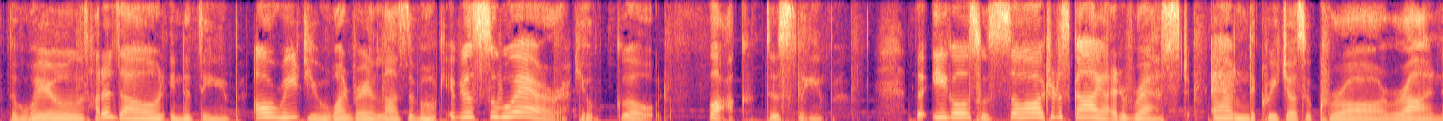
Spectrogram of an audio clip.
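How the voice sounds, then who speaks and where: A woman reads a bedtime storybook in a soft, mellow voice. She takes her time over each line, gentle and sometimes sinking to a whisper. The sound is close and dry, with faint music underneath. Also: medium pitch, no room sound. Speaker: VTuber streamer reading aloud. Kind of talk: soothing bedtime storybook reading.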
